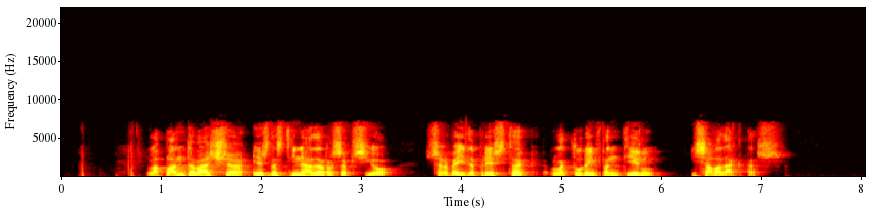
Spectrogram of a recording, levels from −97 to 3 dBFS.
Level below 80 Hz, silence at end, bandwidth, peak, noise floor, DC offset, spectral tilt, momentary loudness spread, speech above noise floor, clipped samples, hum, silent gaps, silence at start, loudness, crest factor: -52 dBFS; 0.85 s; 7.4 kHz; -2 dBFS; -88 dBFS; under 0.1%; -3.5 dB/octave; 12 LU; 69 dB; under 0.1%; none; none; 0.9 s; -19 LUFS; 18 dB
